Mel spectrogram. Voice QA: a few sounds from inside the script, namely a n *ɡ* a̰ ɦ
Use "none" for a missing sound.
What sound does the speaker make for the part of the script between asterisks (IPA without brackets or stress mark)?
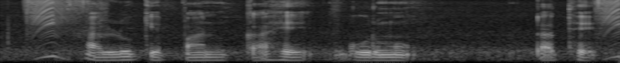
k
